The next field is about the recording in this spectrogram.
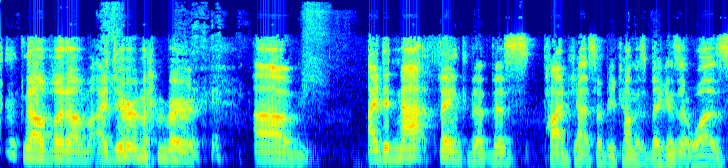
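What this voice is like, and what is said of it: Odd voice that sounds near tears. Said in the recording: “my voice is funny because my device is going off from the surgery. I'm not sad. I'm not about to cry”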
